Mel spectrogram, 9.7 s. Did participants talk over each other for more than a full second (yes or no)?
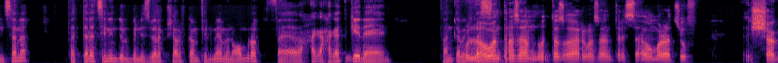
no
